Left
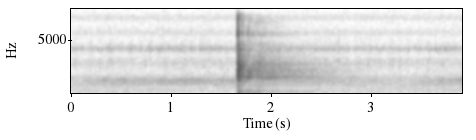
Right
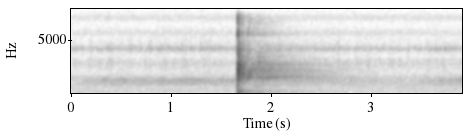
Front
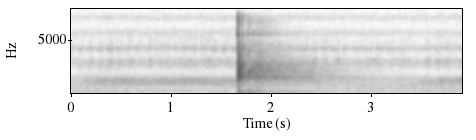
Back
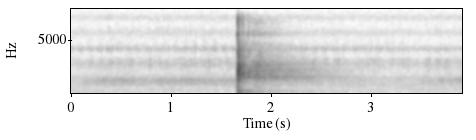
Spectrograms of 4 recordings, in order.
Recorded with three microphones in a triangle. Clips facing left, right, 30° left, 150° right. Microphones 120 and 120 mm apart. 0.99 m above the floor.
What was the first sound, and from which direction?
Hammering, 125° right.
